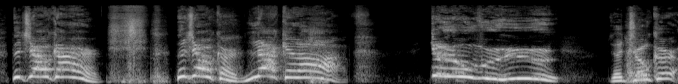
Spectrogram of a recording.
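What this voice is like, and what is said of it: Yelling. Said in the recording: “you're yelling at your dog”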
